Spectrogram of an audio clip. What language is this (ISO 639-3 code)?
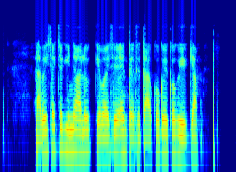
kln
